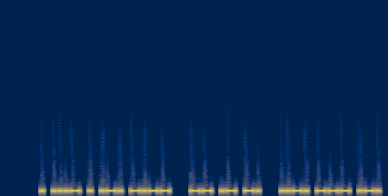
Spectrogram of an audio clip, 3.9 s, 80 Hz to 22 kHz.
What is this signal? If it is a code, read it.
Morse code, heard as a keyed tone, about 40 wpm, 700 Hz. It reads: EVERY MAN FOR
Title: Sentences from Top 1600 Words 40wpm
